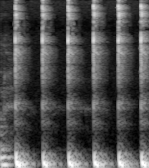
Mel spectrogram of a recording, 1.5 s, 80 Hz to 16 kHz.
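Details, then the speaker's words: 1980 Hondo II Professional Series bass, neck pickup volume up through an amp, bridge off: six even low thumps as the pickup is tapped, gone with volume off; neck pickup wired and passing signal during the broken selector switch repair. "and here there's nothing in the bridge and then you hear that tapping if i turn the volume back off it goes away so we know that at least the neck pickup is wired there's signal coming through"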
